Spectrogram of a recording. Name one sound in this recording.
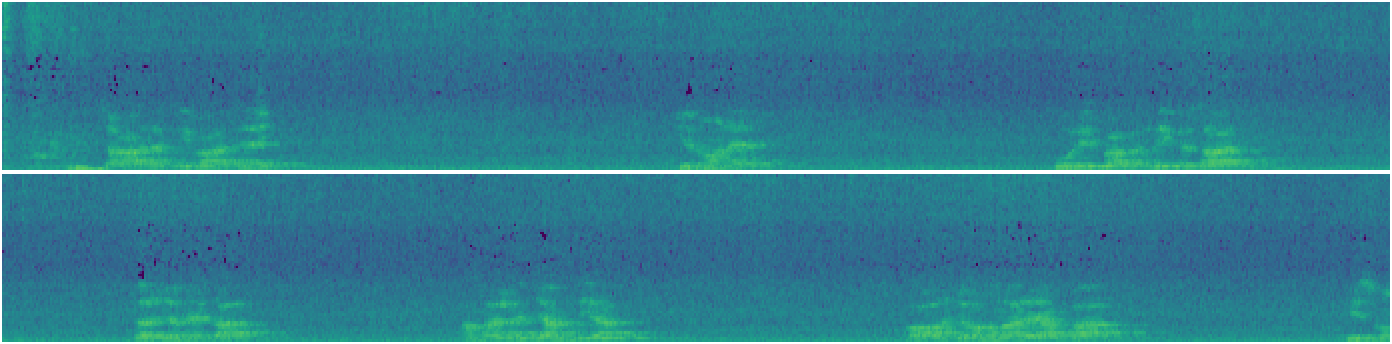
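An elderly man speaks slowly into a microphone in short phrases with long pauses.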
